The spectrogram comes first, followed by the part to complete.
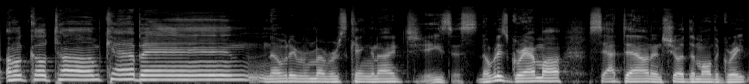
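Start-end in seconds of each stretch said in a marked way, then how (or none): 0.0-2.7 drawn-out mock title. Mangled musical title, drawn out.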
